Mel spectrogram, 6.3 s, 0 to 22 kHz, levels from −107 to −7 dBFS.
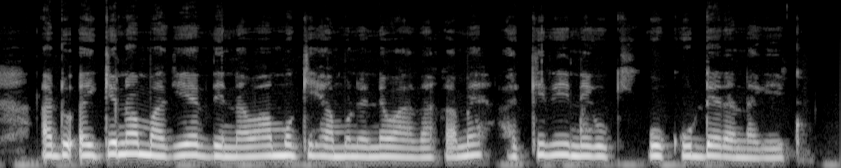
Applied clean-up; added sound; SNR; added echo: none; none; none; none.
